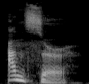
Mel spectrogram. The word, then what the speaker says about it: answer: Answer, the answering machine, A N S W E R, but you got that A N S E sound, answer.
